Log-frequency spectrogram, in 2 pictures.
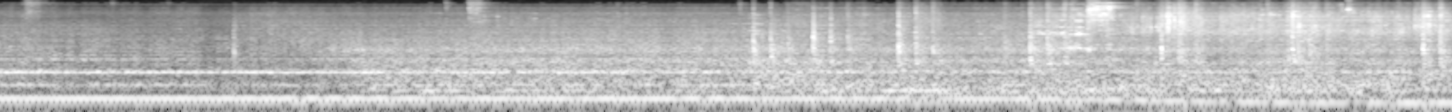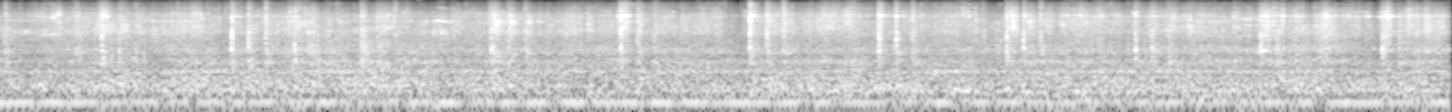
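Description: Diesel locomotive running steadily with a deep, constant hum, heard from the cab as the train travels along the line. From about eight seconds in, the wheels knock and clatter over the rails and across a timber-decked bridge, in many sharp irregular knocks.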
